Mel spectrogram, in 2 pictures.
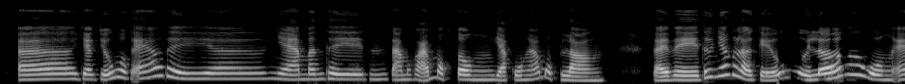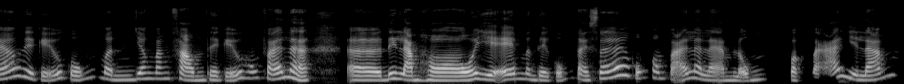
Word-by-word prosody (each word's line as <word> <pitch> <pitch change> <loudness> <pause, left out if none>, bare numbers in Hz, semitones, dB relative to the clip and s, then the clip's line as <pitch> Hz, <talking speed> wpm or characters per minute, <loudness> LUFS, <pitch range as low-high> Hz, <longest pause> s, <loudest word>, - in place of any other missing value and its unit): À, 245 +3 +2
giặt 235 -2 0
giũ 225 +4 +1
quần 315 -4 -1
áo 315 +8 -2
thì, 265 -5 +1
ờ, 260 0 -2
nhà 240 -4 -1
mình 240 +1 -3
thì, 235 -3 +1
ừm, 230 +1 -10
tầm 225 0 -3
khoảng 235 +7 0
1 265 -4 -2
tuần 215 -2 +1
giặt 200 0 0
quần 210 +1 -3
áo 245 +5 -4
1 295 -4 -5
lần. 185 -2 0 0.5
Tại 185 +1 +4
vì 205 0 +3
thứ 310 - -1
nhất 410 +5 -1
là, 280 - +2
kiểu, 195 -2 -1 0.2
người 225 -5 +3
lớn 245 +5 +7
á, 465 - -3
quần 220 -3 +2
áo 245 - -1
thì, 285 - 0
kiểu, 265 +3 -4
cũng 210 +10 -4
mình 210 -6 -4
dân 265 +2 -2
văn 270 0 -6
phòng 195 -7 +2
thì, 200 -1 -3
kiểu, 190 +9 -3
hổng 295 0 -8
phải 265 +1 +2
là, 280 - +3 0.4
ờ, 195 -1 +4
đi 260 +6 0
làm 200 -5 +4
hồ 190 -1 +5
hay 260 +3 +3
gì, 225 - +2
em 255 -4 +1
mình 240 -4 -6
thì 195 -2 -2
cũng 255 +10 -9
tài 200 - -2
tế 300 +8 +3
cũng 290 +2 -5
không 290 -3 -6
phải 255 - -1
là 285 -3 -2
làm 195 -3 -3
lụng 195 +4 -4 0.2
vật - - -3
vã - - -4 0.3
gì 235 - -1
lắm, 210 - -1
235 Hz, 215 wpm, -24 LUFS, 205-270 Hz, 0.5 s, lớn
